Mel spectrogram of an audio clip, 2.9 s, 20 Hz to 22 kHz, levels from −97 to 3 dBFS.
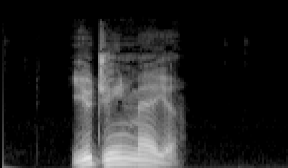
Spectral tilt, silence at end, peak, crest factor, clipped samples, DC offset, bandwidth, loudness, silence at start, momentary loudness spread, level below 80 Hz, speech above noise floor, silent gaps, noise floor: -7.5 dB/octave; 1.15 s; -2 dBFS; 16 dB; under 0.1%; under 0.1%; 10 kHz; -16 LUFS; 0.75 s; 14 LU; -56 dBFS; 63 dB; none; -78 dBFS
